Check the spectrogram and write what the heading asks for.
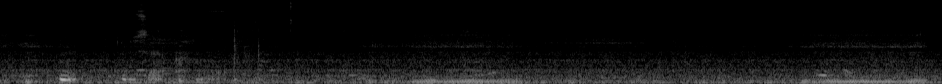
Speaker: That's my dog snoring. I don't know if you can hear that.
